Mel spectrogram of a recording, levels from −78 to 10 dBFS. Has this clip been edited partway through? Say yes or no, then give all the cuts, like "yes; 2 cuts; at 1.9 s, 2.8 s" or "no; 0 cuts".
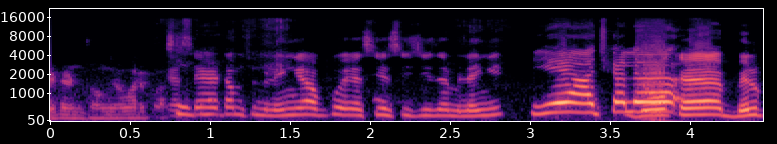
yes; 1 cut; at 0.9 s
